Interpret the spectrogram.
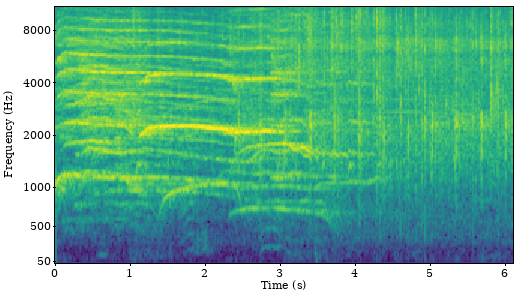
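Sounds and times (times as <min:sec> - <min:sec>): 
dance group of young voices shouting a cheer: 0:00.0 - 0:04.6
people clapping: 0:00.0 - 0:06.1
scattered crowd noise: 0:00.0 - 0:06.1.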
